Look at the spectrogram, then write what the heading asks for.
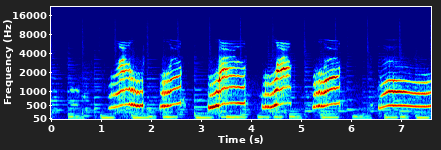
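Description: Ocelot meowing six times: short calls that rise and fall in pitch, the last one longer and held, over soft background music.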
